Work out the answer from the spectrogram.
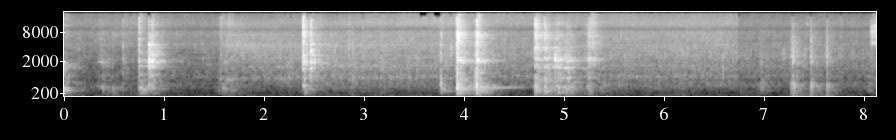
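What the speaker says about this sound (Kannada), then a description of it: "ಈಗ ಕಟ್ ಮಾಡಿ ಎತ್ತಿಟ್ಕೊಂಡಿರೋಂಥ ಟೊಮೆಟೊನ ಹಾಕ್ಬಿಡೋಣ" Chopped tomatoes added to softened onions in a pan for tomato egg gojju, with a faint sizzle under intermittent clinks and scrapes of a spoon against the pan, close and fairly quiet.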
